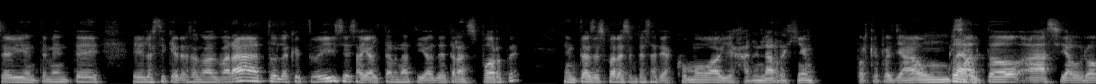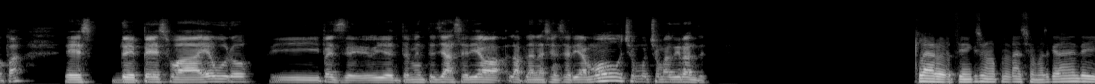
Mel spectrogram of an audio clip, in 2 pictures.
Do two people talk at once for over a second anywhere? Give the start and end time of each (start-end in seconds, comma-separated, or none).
none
